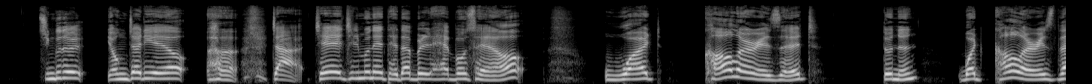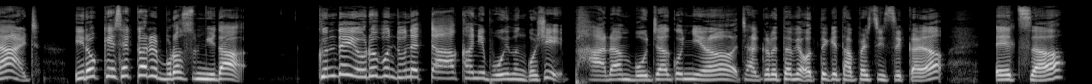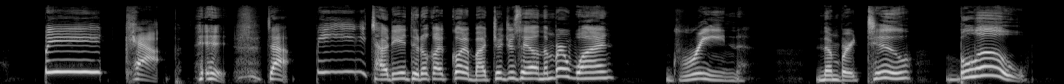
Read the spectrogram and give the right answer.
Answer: 네, 여러분 정답은 몇 번인가요? 바로 number 2!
